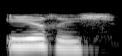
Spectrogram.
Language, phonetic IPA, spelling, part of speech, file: German, [ˈeːʁɪç], Erich, proper noun, De-Erich.ogg
- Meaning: a male given name from Old Norse, variant of Eric and Erik, feminine equivalent Erica and Erika, equivalent to English Eric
